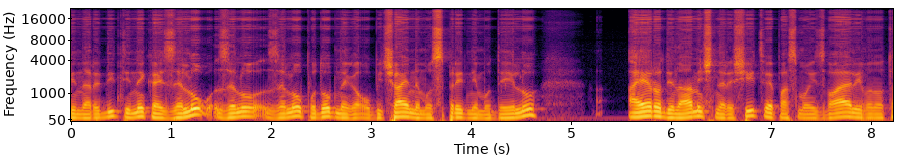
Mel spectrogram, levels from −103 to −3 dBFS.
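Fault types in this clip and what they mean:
Imaging from sample-and-hold upsampling: the speech sounds as if it was raised from a 16 kHz rate to 44.1 kHz by holding each sample with no smoothing filter. Mirror copies of the spectrum therefore sit above the original band, the first filling 8 to 16 kHz at about 22 dB below the speech. This gives a bright metallic fizz that rises and falls with the speech, and its lowest copy moves opposite to pitch changes.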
